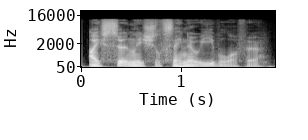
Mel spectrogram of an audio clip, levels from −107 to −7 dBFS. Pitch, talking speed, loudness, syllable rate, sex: 90 Hz, 245 wpm, -20 LUFS, 6.3 syllables/s, male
